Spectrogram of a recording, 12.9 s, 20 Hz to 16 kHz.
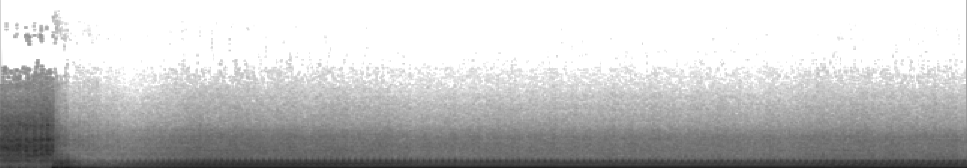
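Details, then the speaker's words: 2007 Ford Shelby GT500 V8, unregistered, after an oil and filter change, gearbox oil change and fitting a Centerforce twin-disc competition clutch: cranks, catches quickly and settles into a deep, even idle with no misses, ticks or squeals; normal idle. "Donc voilà, j'espère que le bruit t'a plu. J'appelle ça un bruit, on disait un son quand c'est quand c'est une voiture comme ça, on dit un son, mais moi je dis que ça fait du bruit."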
